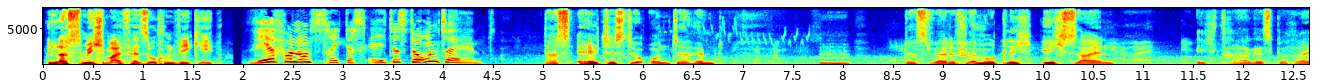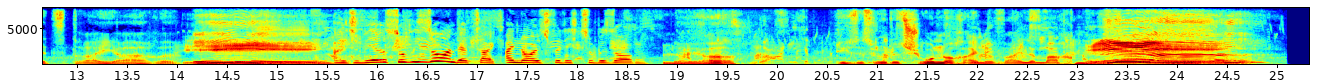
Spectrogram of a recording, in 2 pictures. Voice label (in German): Hörspiel Kinder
